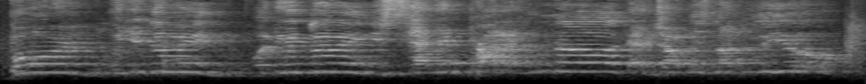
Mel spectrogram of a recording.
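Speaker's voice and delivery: surprised teacher calling out. Retold or imitated. A teacher spots her old student selling goods, high surprised call. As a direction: call out high like a teacher who can't believe it. Teachers spot him in school.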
